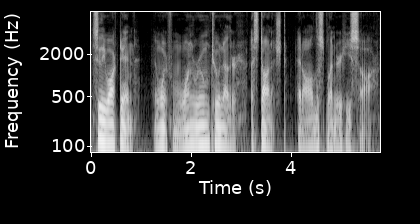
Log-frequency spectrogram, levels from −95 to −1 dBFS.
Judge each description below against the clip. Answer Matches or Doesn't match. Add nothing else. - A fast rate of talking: Doesn't match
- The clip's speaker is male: Matches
